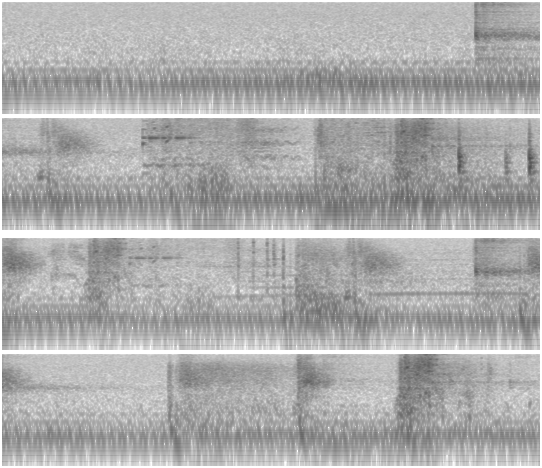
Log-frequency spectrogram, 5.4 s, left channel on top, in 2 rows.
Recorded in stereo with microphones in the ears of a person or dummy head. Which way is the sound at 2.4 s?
5° right (ahead or behind).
